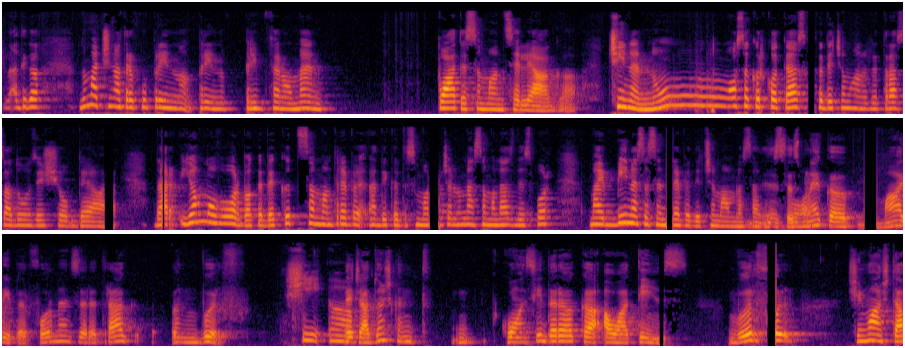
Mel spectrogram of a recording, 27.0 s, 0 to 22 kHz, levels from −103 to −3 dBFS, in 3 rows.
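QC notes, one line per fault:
8.05–8.15 s, 10.03–10.15 s, 13.28–13.39 s and 24.59–24.66 s, Bluetooth dropout: audio packets likely failed to reach the headphones in time and were discarded, so output stopped for about 70, 93, 93 and 46 ms, which fits two to four lost frames each time. The sound resumes further along rather than where it broke off, as if it had kept playing through the hole.
10.61–10.64 s, 15.65–15.72 s, 17.63–17.76 s and 25.67–25.76 s, block of digital silence: a run of samples in the output was replaced by zeros, the kind of gap left when a buffer isn't filled in time, lasting about 32, 67, 129 and 92 ms. The signal drops straight to silence and back with no fade. The 32 ms one is a brief pop-like hole, and the 129 ms one is a clear break.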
